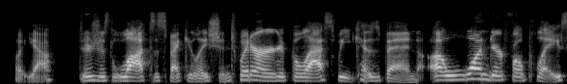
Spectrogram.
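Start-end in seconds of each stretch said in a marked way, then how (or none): 2.4-5.7 thick, heavy, dripping sarcasm. Talking about speculation on Twitter over the last week: very sarcastic. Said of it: "I say that very sarcastically".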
